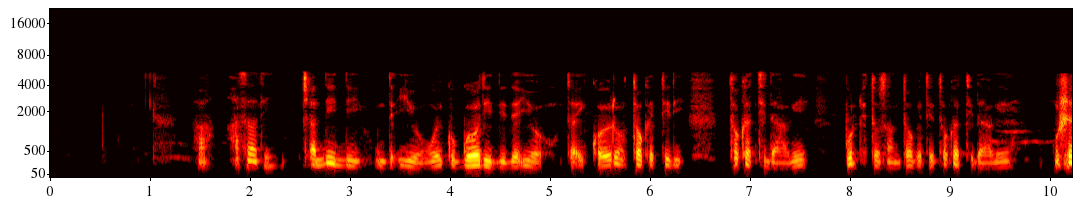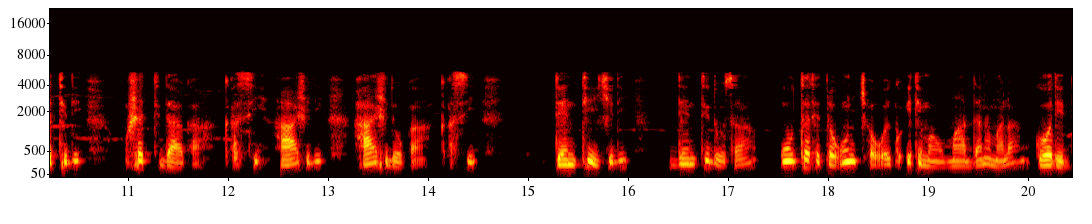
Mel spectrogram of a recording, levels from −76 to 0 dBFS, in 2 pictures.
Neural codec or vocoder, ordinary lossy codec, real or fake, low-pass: none; MP3, 32 kbps; real; 5.4 kHz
